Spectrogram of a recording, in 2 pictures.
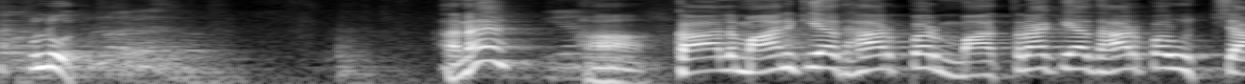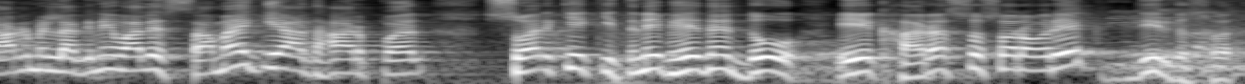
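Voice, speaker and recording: A male teacher with a fairly high voice lectures to a class. He speaks with a slight tinge. He is patient, drawing words out and repeating them so his students can follow. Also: a bit bright. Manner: patient, repeats words slowly, addresses students as "babu" and "beta".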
